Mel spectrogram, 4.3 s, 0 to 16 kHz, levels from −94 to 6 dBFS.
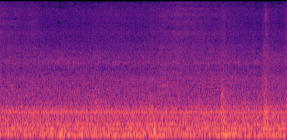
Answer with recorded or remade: remade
